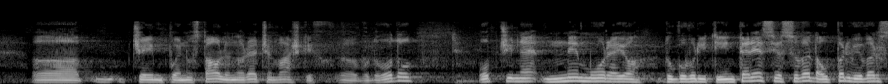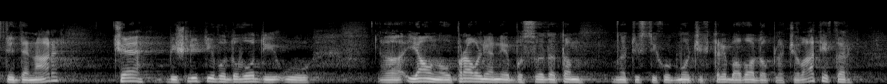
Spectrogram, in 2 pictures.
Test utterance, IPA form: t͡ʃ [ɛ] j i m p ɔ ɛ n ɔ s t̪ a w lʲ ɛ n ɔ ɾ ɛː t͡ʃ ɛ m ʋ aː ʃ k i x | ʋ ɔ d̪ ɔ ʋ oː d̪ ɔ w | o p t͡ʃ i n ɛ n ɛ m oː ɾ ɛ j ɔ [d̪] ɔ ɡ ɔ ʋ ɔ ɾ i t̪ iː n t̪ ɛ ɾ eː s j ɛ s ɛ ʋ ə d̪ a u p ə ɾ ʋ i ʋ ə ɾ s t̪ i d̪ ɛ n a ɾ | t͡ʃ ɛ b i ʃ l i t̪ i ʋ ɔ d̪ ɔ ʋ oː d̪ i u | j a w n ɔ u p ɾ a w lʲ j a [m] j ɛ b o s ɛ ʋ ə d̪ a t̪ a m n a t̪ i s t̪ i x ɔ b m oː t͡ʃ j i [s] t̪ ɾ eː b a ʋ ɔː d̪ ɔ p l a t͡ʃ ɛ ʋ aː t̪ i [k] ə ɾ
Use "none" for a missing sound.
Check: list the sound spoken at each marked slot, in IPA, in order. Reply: ɛ, d̪, n, x, k

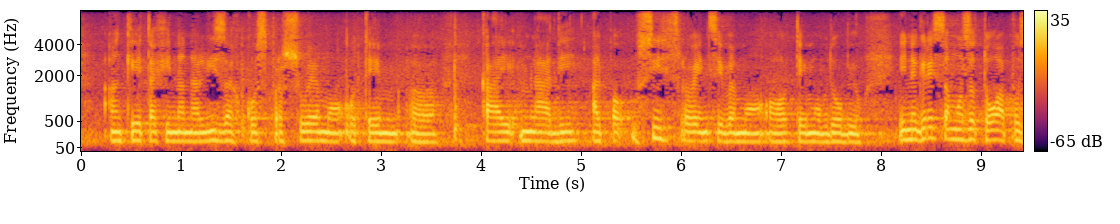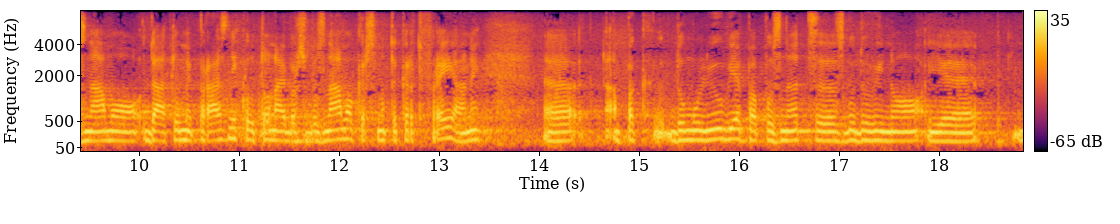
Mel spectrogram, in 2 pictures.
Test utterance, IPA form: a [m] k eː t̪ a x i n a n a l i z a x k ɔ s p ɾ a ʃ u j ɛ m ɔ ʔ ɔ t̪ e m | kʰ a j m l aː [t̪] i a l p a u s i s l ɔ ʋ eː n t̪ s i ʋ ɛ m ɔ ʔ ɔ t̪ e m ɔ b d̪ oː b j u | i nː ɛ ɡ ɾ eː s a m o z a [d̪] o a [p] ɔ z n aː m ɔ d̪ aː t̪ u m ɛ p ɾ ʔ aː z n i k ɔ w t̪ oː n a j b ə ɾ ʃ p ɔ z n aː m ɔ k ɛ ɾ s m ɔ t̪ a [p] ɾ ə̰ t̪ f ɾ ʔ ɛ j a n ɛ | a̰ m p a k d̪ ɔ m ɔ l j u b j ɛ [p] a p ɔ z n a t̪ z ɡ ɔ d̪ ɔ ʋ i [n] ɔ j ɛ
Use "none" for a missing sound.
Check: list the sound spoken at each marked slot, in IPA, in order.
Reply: ŋ, d̪, t̪, p, k, p, n

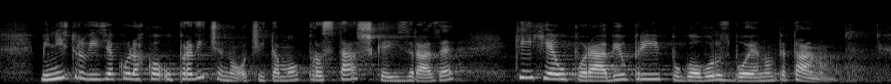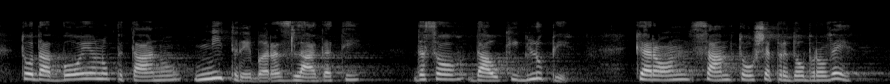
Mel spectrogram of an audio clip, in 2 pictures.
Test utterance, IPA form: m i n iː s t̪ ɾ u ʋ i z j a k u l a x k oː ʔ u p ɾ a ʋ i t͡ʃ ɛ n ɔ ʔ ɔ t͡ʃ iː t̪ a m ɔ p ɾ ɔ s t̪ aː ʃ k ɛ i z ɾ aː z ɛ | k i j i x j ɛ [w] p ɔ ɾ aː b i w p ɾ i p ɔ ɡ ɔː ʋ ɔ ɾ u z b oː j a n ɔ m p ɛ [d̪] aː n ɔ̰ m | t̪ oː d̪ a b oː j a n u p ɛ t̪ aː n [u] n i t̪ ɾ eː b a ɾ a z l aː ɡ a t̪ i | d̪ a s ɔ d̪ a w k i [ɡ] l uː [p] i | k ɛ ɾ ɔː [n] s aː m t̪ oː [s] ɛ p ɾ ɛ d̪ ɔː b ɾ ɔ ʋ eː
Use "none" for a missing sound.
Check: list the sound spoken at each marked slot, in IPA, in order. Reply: u, t̪, u, ɡ, p, n, ʃ

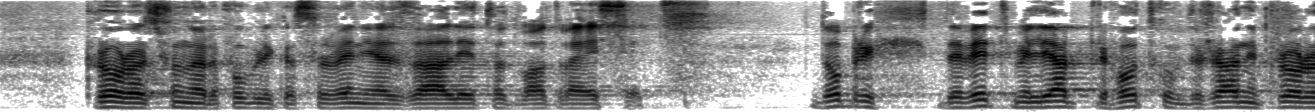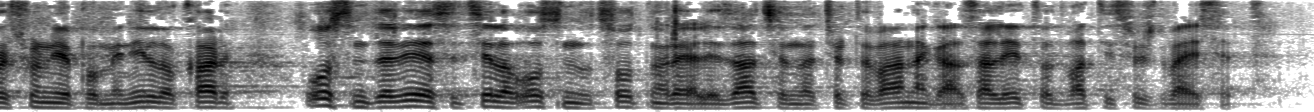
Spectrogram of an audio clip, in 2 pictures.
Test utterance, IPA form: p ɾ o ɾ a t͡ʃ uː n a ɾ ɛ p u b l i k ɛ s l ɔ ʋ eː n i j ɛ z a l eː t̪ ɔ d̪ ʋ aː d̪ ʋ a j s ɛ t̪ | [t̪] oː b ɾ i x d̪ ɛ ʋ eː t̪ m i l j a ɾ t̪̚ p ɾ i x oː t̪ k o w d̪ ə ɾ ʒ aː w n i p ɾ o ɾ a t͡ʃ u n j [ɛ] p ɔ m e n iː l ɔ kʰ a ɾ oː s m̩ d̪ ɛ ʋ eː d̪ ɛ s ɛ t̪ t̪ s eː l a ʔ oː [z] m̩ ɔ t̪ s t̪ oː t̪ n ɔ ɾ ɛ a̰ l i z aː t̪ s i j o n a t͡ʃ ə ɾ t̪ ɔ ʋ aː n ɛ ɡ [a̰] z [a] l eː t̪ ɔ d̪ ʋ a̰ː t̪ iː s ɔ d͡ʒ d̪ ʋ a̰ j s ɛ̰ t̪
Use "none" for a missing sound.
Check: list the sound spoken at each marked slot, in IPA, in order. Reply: d̪, ɛ, s, a̰, a

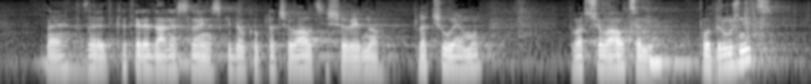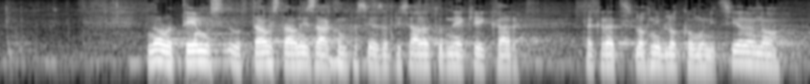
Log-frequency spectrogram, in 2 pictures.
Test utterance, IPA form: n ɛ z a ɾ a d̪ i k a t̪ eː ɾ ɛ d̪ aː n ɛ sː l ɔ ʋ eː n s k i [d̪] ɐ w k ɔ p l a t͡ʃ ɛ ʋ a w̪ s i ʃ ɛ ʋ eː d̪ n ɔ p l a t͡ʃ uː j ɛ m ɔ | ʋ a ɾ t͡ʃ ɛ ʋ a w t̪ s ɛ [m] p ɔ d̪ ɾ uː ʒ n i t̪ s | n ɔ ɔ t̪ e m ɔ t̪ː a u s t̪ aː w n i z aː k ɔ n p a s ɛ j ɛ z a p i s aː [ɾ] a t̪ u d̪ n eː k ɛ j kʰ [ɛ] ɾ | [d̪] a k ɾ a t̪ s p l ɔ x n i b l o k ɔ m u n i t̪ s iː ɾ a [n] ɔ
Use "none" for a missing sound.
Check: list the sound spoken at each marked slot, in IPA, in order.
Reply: d̪, m, l, a, t̪, n

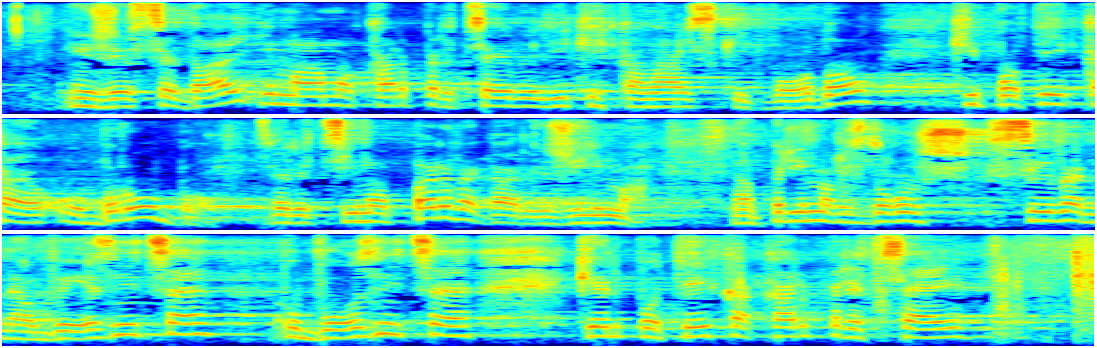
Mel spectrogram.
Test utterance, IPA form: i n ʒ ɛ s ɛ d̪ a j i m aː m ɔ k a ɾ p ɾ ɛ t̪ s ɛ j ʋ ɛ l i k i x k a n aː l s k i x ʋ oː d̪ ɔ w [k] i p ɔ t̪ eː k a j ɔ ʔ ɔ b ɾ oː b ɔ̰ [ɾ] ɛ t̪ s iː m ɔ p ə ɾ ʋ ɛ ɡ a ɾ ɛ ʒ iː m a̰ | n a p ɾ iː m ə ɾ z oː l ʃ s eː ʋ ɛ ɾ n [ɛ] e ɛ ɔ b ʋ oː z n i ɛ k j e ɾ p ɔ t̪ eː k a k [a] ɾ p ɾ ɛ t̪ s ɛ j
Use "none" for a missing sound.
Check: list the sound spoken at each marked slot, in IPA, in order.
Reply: k, ɾ, ɛ, a

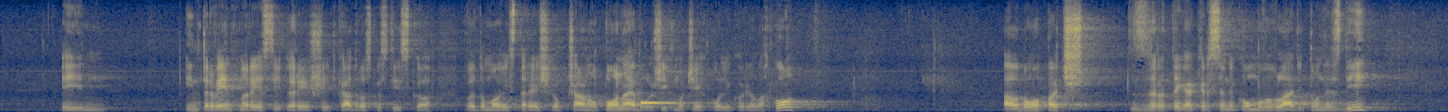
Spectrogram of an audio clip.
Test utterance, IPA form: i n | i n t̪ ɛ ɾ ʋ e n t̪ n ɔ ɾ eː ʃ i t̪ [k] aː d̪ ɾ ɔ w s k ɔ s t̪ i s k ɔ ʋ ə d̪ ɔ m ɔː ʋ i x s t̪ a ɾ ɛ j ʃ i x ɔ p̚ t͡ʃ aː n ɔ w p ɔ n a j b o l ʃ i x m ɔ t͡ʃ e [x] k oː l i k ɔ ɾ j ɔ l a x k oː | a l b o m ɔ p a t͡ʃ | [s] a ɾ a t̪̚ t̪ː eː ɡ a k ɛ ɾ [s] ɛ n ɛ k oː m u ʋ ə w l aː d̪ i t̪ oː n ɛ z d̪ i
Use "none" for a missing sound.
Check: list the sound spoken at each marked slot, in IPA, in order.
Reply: k, x, z, s

